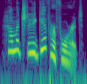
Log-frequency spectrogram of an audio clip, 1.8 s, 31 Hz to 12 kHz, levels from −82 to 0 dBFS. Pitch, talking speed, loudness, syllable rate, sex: 265 Hz, 275 wpm, -15 LUFS, 5.7 syllables/s, female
